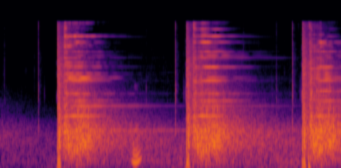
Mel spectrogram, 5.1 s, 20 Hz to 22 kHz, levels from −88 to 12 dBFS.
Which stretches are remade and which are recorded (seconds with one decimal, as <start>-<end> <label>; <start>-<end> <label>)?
0.0-5.1 recorded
